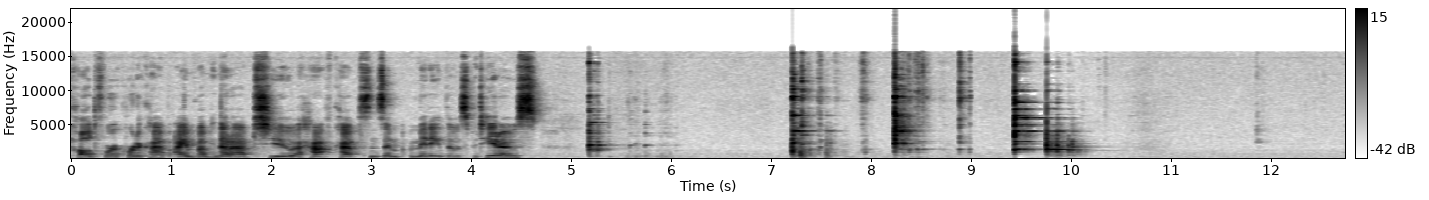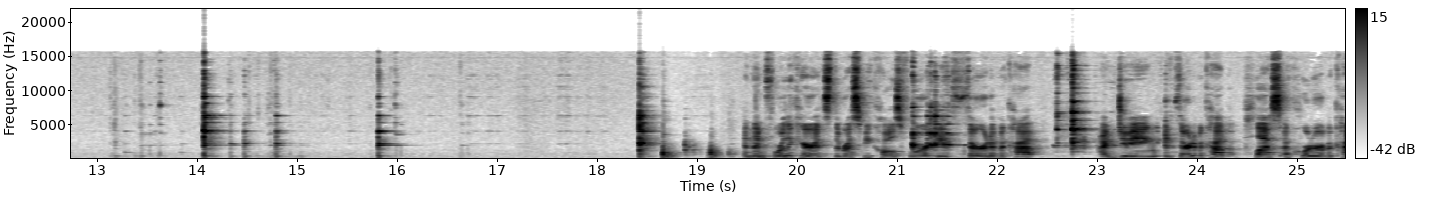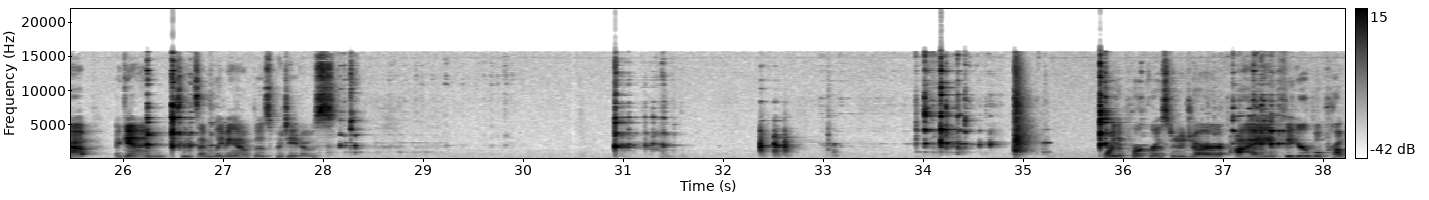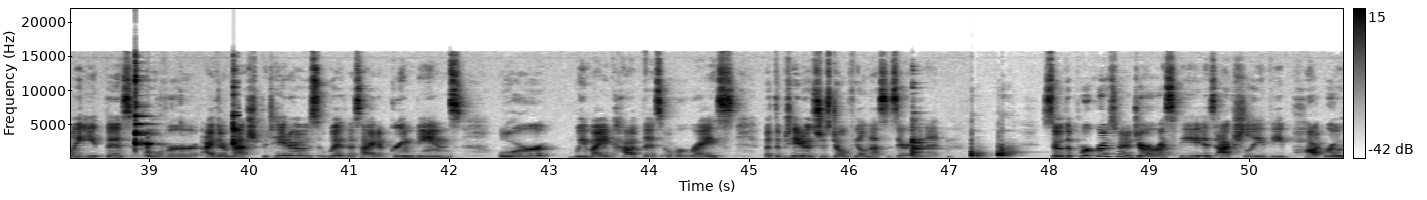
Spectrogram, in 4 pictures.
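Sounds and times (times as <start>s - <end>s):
clinks against glass jars: 13.2s - 15.2s, 15.8s - 17.0s, 21.2s - 21.8s, 28.0s - 29.9s, 30.9s - 31.7s, 32.4s - 36.0s, 37.0s - 37.8s
metal cup clinking on glass jars: 30.9s - 31.7s, 33.9s - 36.0s, 37.0s - 37.8s.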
